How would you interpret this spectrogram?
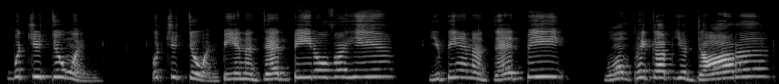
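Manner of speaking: put-on heckling a deadbeat dad in a New Jersey accent; lightly done Jersey wise guy. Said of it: "It leans into stereotypes".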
